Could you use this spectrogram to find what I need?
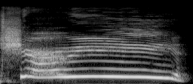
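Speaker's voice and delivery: high, loud excited yell of the name; a real fan's scream at the screen. Retold or imitated. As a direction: shout it like the hero just arrived. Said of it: "first I yelled".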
